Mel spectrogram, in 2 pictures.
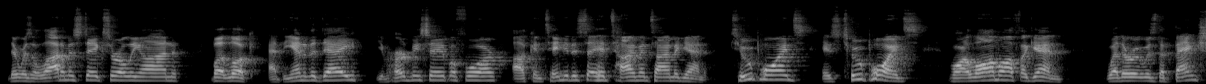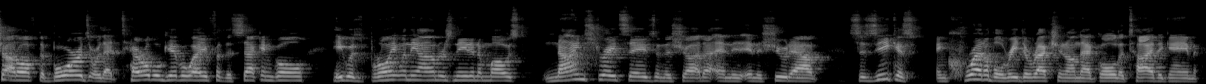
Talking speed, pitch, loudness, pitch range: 215 wpm, 180 Hz, -29 LUFS, 160-195 Hz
